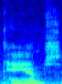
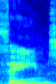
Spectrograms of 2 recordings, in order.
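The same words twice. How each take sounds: First: The name is said like the English river. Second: The name is said differently from the river. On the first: This is one speaker's habitual reading of the spelling. "I say Thames because it's spelled like the River Thames in England" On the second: This is the more common pronunciation. "is how it's uh, more commonly pronounced than how he pronounces it"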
